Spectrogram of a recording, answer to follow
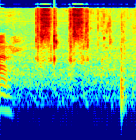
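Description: Two quick spritzes from a trigger spray bottle misting water into a cup, two short hisses about half a second apart, followed by a short knock.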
